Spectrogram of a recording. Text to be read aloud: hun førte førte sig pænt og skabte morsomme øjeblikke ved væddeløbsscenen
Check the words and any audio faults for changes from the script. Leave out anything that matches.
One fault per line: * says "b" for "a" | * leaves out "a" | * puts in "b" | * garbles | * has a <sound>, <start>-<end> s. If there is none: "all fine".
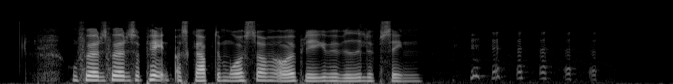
* has a laugh, 4.5-6.1 s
